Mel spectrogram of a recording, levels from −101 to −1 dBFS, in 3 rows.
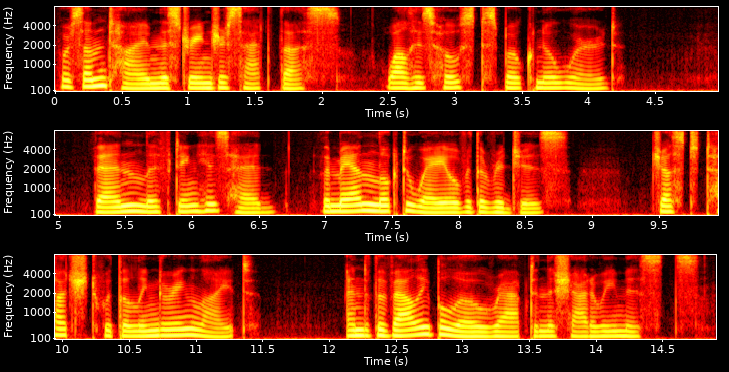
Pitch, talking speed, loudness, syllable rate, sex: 185 Hz, 155 wpm, -18 LUFS, 4.6 syllables/s, female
